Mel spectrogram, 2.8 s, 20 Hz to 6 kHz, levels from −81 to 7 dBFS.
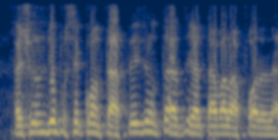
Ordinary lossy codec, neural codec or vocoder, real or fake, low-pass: none; none; real; 5.4 kHz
